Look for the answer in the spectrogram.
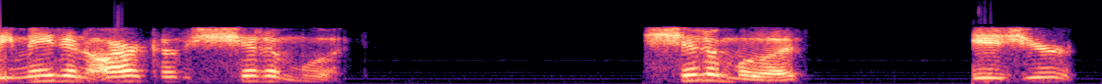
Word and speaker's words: Shittim: S-H-I-T-T-U-M. Pronounced shittim. So I did not say S-H-I-T. I said a word that is in the Bible.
